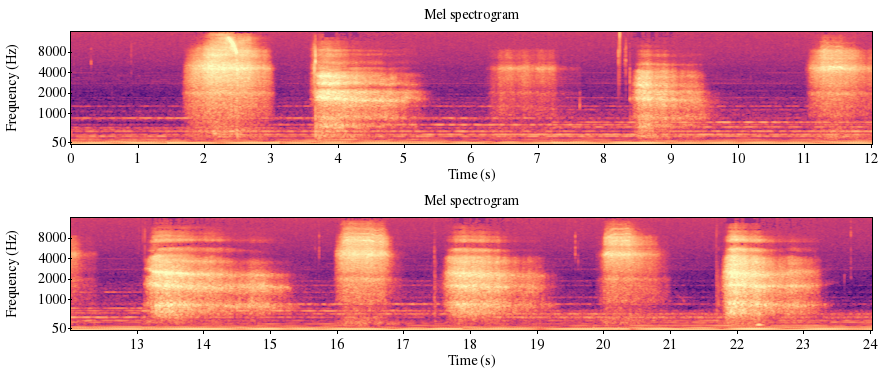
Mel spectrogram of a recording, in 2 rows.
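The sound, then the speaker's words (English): A group takes slow, deep breaths together during a guided chakra grounding meditation: evenly paced, breathy inhales and long exhales repeat across the stretch, faint and steady, with no talking between them. “Let's take 5 more deep breaths together.”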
